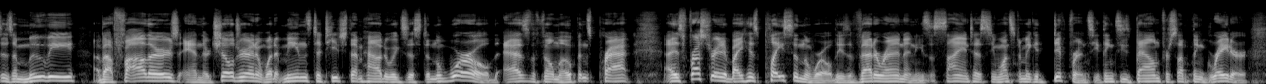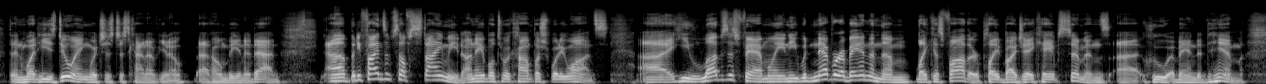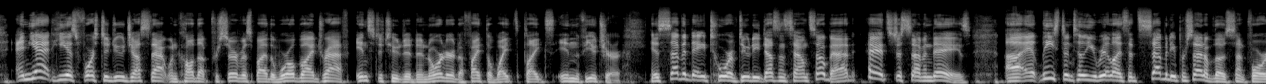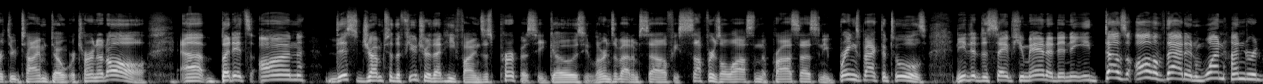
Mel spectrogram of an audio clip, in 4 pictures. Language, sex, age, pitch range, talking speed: English, male, 30-49, 120-185 Hz, 250 wpm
